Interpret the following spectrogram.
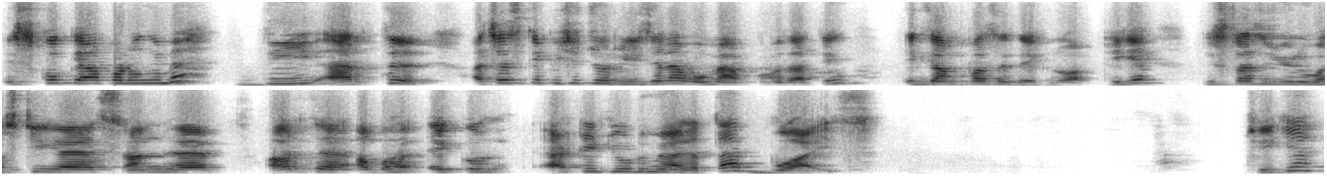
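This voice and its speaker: High-voiced Pakistani woman teaching English. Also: normal speed, dull audio. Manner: patient, repeats words and asks questions back. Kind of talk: classroom-style lesson.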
